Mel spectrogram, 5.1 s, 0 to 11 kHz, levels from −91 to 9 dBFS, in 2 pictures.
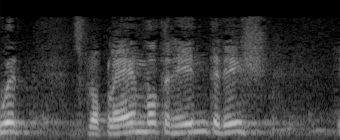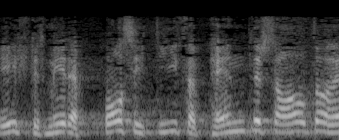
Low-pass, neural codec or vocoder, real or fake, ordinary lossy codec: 7.2 kHz; none; real; AAC, 32 kbps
